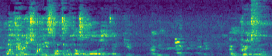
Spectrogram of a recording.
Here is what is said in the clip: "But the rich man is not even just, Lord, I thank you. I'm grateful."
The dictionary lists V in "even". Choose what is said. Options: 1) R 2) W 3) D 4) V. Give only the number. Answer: 2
